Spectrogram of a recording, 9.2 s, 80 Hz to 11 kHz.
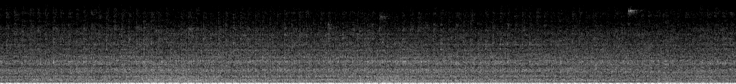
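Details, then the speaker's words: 2003 Wright Stander mower, 23 hp Kawasaki V-twin, with fuel pump rigged to the crankcase pulse output: low, steady, slightly lumpy thump; poor running because choke and throttle cables were on the same linkage, working against each other. "Here I'm realizing that the choke cable and the throttle cable were connected to the same linkage and they were basically working against themselves."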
